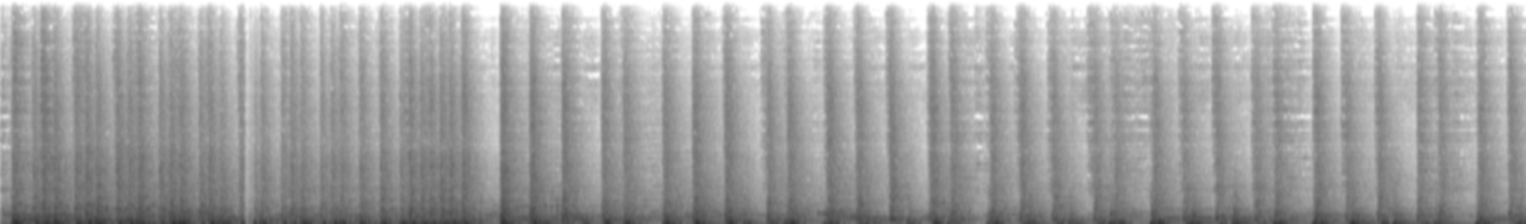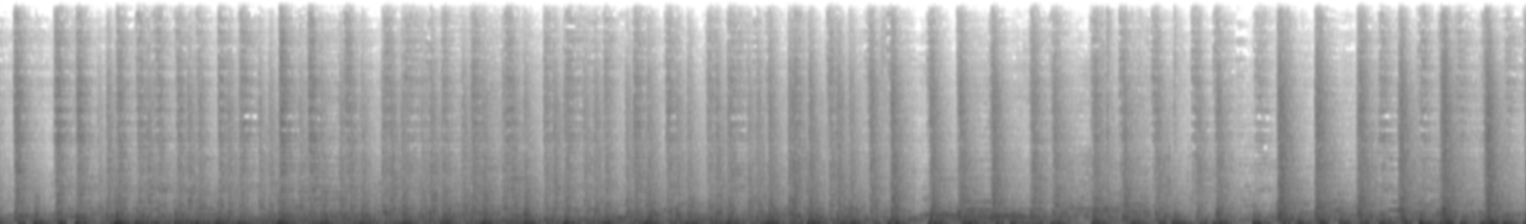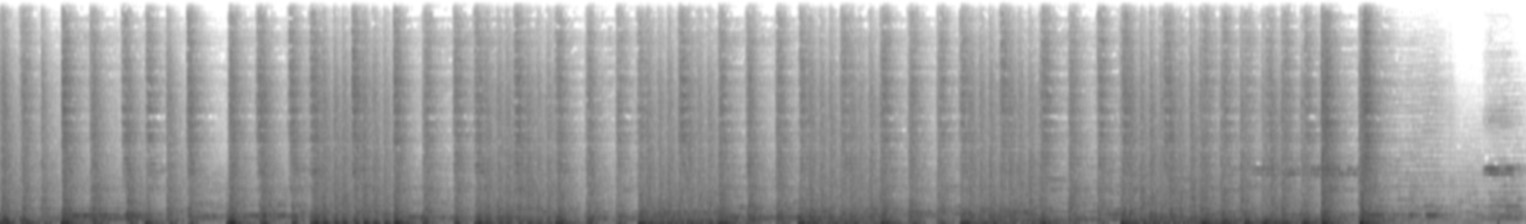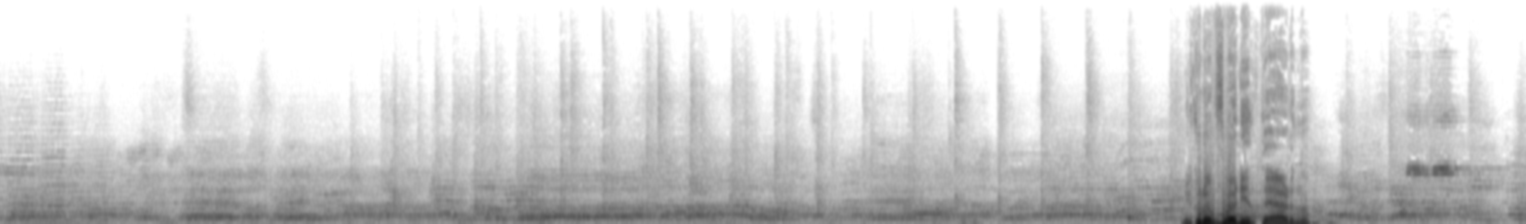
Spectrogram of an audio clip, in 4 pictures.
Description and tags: Radio Talk - Stadium - Recording - Soccer - Ambience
